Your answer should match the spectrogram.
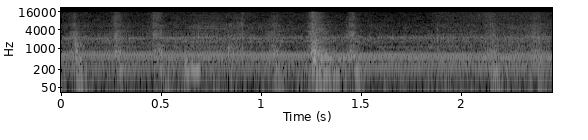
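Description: Near silence: a steady faint room hum, with a few faint, irregular soft ticks of a single felting needle stabbing into wool.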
